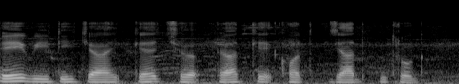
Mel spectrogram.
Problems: constant background noise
